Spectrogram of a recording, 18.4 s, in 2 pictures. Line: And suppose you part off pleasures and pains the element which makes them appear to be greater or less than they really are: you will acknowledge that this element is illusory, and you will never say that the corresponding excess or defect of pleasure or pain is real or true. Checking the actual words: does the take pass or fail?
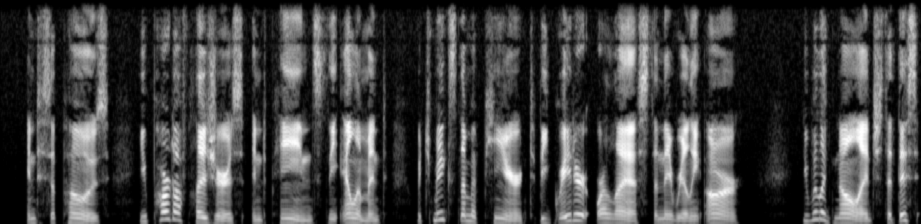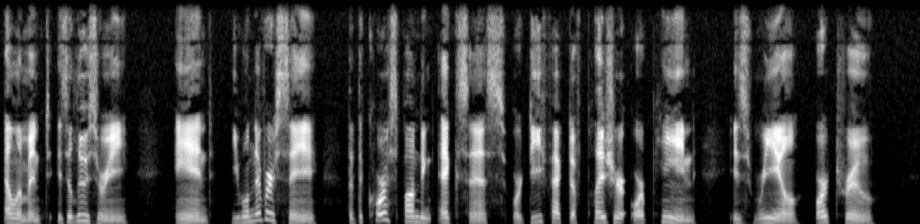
pass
